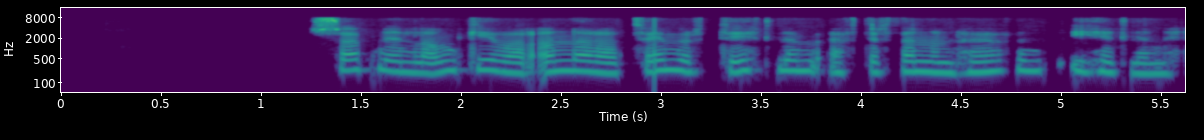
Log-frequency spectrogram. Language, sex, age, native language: Icelandic, female, 40-49, Icelandic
